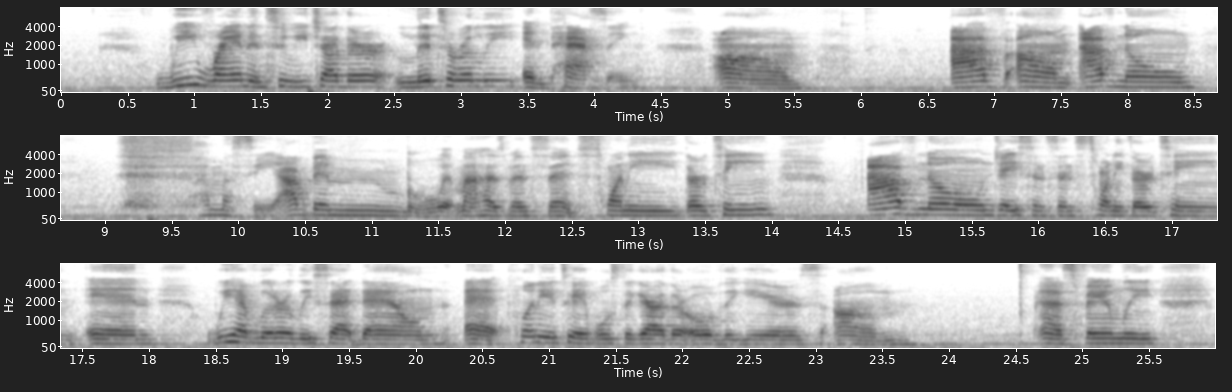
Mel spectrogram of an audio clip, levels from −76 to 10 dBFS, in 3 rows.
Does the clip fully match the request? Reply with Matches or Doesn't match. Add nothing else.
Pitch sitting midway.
Matches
